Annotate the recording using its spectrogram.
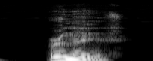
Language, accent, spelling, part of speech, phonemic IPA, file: English, Australia, remove, verb / noun, /ɹɪˈmʉːv/, En-au-remove.ogg
- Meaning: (verb) 1. To delete 2. To move from one place to another, especially to take away 3. To move from one place to another, especially to take away.: To replace a dish within a course 4. To murder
